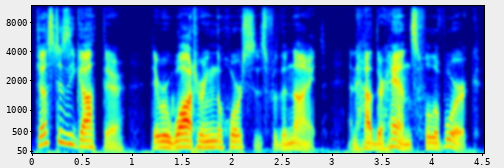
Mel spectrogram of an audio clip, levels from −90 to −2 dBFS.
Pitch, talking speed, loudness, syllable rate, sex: 125 Hz, 265 wpm, -21 LUFS, 6.4 syllables/s, male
